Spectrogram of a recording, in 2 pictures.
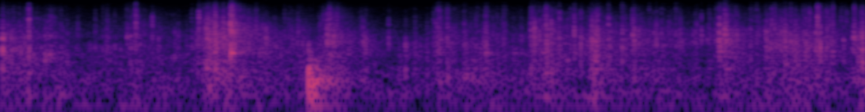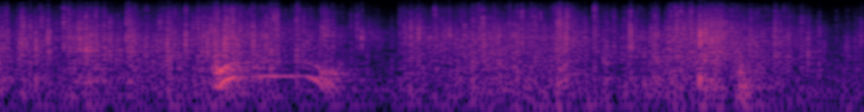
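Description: Thin clear plastic packaging bag crinkling and rustling irregularly as it is handled, with a bundle of straight hair being worked in it.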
